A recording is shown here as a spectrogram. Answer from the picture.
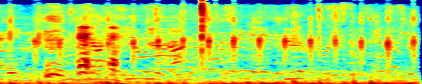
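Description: Background chatter of several distant voices over a steady low rumble. About halfway through there is a sharp click, then a run of quick ticks at about four a second.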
